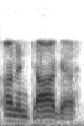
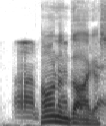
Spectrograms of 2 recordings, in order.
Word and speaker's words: Onondaga: And it's pronounced Onondaga. – Onondaga, sorry.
